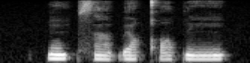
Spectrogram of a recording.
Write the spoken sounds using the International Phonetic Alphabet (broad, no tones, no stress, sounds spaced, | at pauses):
k͡p ũ p s ã ɓ ø qʼ ɔ p ɾ ĩ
